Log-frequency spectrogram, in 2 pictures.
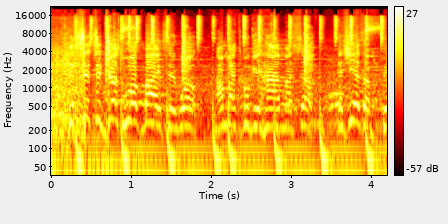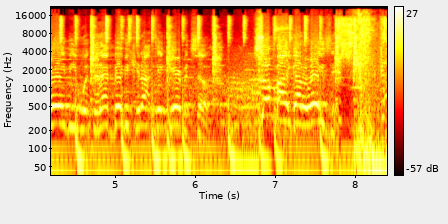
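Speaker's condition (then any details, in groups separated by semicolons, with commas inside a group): No condition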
